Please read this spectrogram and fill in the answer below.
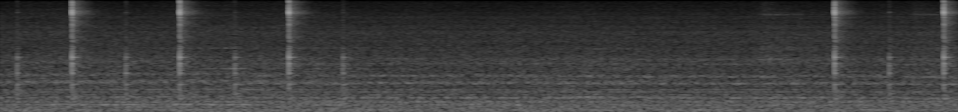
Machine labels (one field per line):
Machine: valve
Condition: normal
